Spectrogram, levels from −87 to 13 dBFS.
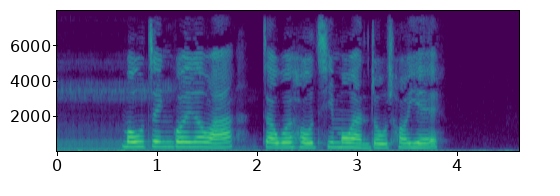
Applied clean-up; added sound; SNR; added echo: none; Growling; 20 dB; none.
